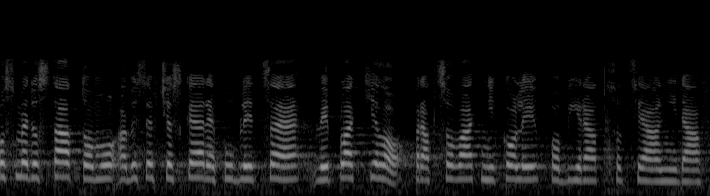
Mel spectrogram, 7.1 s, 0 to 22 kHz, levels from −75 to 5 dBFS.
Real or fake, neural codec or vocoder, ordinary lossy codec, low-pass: real; none; MP3, 32 kbps; 7.2 kHz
